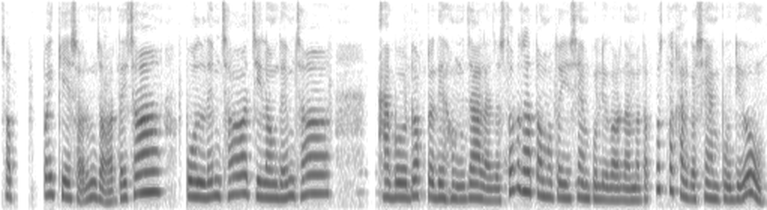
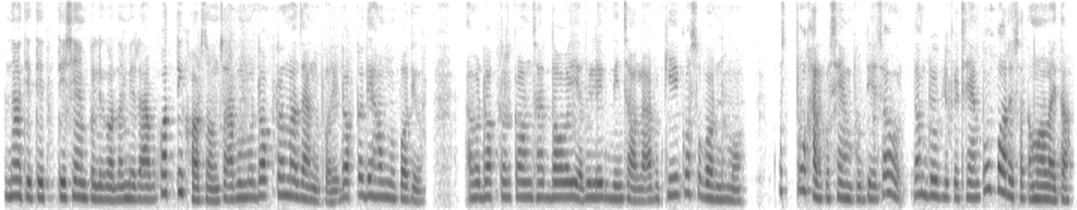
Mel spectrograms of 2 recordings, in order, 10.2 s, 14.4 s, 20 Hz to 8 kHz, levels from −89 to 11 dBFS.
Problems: constant background noise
